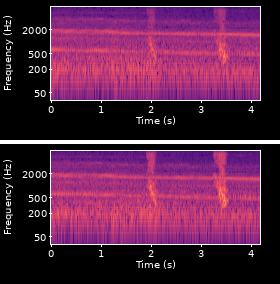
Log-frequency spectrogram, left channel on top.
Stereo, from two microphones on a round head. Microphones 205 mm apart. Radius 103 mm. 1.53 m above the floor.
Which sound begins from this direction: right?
Tape being pulled, at 1.9 s.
